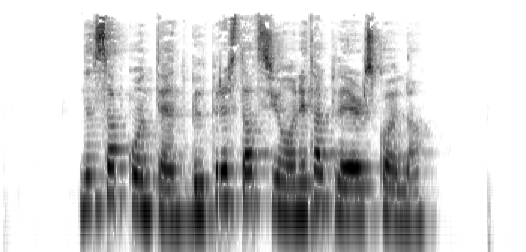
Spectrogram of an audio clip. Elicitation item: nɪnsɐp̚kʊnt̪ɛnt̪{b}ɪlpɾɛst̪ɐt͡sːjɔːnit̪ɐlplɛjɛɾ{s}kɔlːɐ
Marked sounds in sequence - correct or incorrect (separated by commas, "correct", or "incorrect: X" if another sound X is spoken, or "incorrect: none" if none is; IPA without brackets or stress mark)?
correct, correct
